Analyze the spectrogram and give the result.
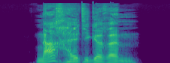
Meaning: strong dative masculine/neuter singular comparative degree of nachhaltig
- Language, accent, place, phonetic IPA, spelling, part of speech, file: German, Germany, Berlin, [ˈnaːxhaltɪɡəʁəm], nachhaltigerem, adjective, De-nachhaltigerem.ogg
